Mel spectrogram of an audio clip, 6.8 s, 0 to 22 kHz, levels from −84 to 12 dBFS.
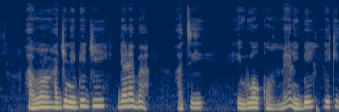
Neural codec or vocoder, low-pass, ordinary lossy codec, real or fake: vocoder, 44.1 kHz, 128 mel bands, Pupu-Vocoder; 19.8 kHz; MP3, 96 kbps; fake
